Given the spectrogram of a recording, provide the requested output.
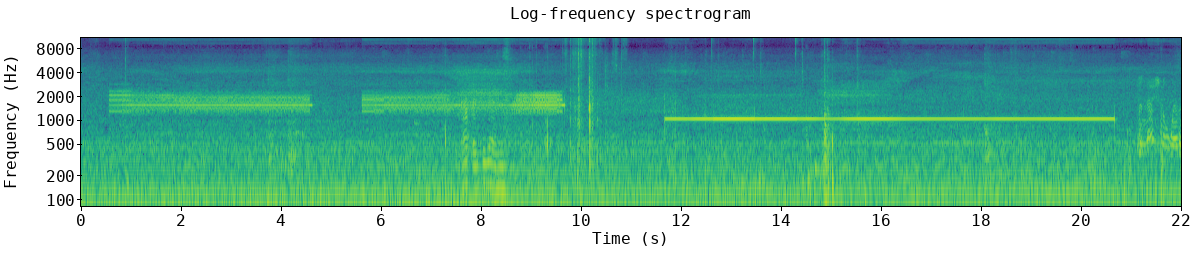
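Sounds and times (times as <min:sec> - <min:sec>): high steady alarm beep: 0:00.6 - 0:04.7, 0:05.6 - 0:09.7, 0:11.7 - 0:20.7.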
